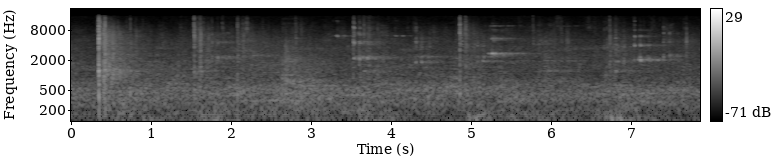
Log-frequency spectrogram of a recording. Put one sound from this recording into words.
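Shuttlecock hits crack sharply from rackets in a large echoing hall.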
